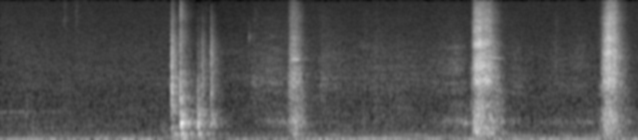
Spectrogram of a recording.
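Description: Three short, sharp bursts of breath noise from a person close to the microphone. The last, near the end, is the longest and loudest.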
